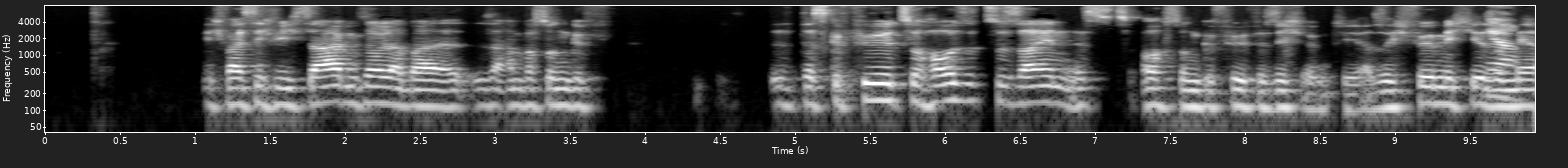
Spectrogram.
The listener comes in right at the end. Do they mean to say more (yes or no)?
no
